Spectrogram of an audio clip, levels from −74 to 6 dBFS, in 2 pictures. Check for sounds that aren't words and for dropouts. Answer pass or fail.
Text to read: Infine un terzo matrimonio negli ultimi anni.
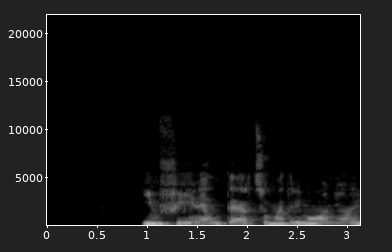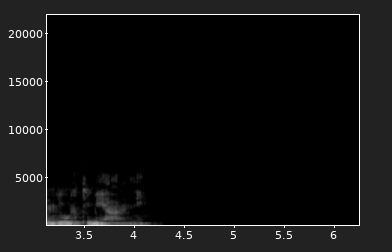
pass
